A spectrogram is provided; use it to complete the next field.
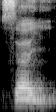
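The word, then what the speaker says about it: زاي: And now let's move to the next letter, which is Zai, Zai, Zai, Zai. It is pronounced between two incisors, your two incisors, Zai, Zai, the two incisors.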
